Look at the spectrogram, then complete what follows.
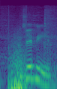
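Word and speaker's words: Chile: ये एक कंट्री है ये वर्ड दिखने में चाइल्ड जैसा लगता है ऐसा लगता है कि हम इसको चाइल्ड प्रोनाउंस करें बट गलत हम इसको चिली बोलते हैं चिली चाइल्ड नहीं चिली चिली फ्लेक्स वाला चिली तो मैं अभी सरकोट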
